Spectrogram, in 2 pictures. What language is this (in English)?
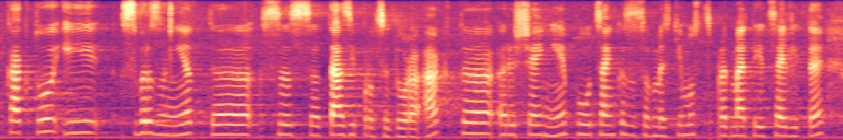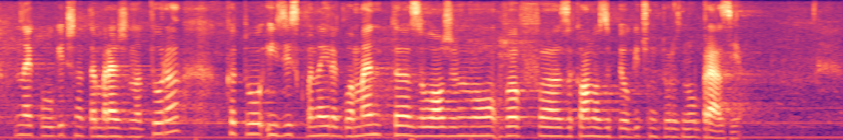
Bulgarian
